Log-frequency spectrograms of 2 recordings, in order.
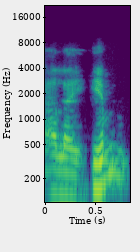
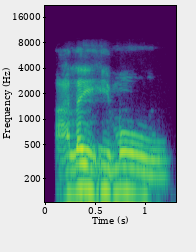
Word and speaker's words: عليهم: Ya, kita bacanya alaihim itu bacaan Hafiz. Nah, kalau bacaan Ibnu Katsir alaihimu. Semua yang alaihim itu pakai mimnya hidup. Hidupnya mimnya dibaca dhammah panjang ya.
